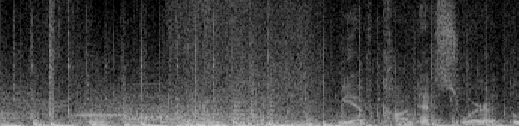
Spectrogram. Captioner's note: cheering; splashing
